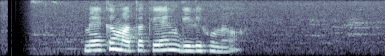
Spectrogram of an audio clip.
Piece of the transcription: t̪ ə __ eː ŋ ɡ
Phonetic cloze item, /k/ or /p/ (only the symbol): k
